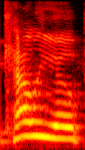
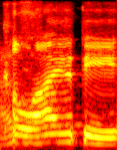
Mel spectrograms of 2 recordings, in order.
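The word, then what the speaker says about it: Calliope: a classicist right like that is a standard Greek pronunciation of that spelling yeah Kopi is the more Standard English pronunciation I I'm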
